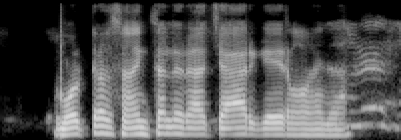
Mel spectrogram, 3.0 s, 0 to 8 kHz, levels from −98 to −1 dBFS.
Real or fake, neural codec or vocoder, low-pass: fake; codec, 16 kHz, 2 kbps, X-Codec, HuBERT features, trained on balanced general audio; 7.2 kHz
